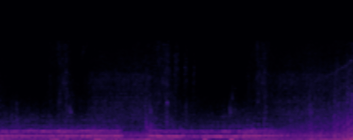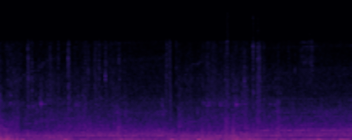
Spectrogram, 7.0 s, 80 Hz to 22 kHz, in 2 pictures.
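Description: A Peugeot 205 Rallye tuned as a drift car in Forza Horizon 4 squeals its tires through repeated skids, the engine revving and dropping between bursts, loud and continuous with no talk.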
